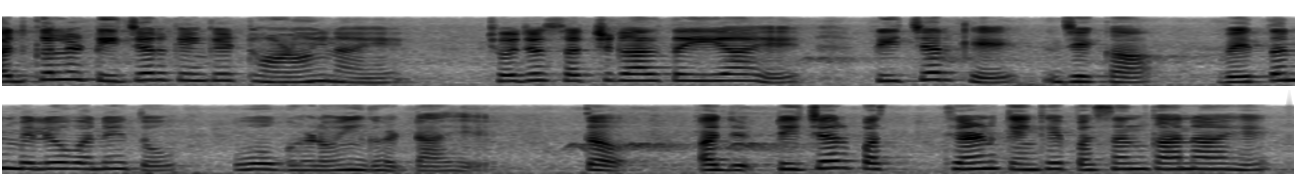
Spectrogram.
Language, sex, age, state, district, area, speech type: Sindhi, female, 45-60, Maharashtra, Thane, urban, spontaneous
